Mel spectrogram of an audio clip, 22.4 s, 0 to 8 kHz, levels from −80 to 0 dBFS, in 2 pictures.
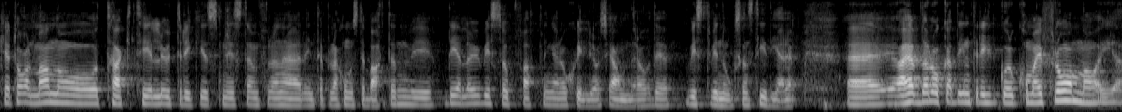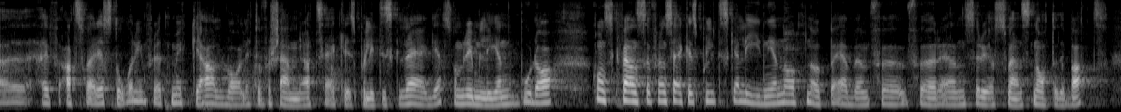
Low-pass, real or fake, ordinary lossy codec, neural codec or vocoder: none; real; none; none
